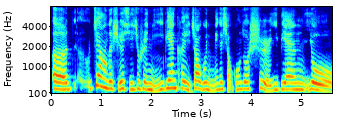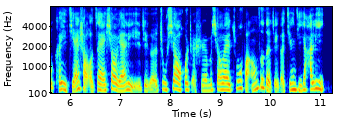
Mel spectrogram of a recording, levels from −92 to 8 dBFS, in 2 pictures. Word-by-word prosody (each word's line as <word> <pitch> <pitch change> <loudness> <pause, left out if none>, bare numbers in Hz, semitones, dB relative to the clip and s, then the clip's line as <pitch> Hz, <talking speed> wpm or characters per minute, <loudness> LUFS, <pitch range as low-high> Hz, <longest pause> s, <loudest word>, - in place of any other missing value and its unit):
呃， 225 -2 +6 0.5
这 355 - 0
样 300 -6 +6
的 245 - +4
学 235 +1 +1
习 220 -2 -3
就 240 0 -1
是 230 -1 +1
你 200 -2 +1
一 225 - 0
边 265 +2 +4
可 255 -1 -2
以 215 -6 +1
照 255 -2 +2
顾 225 0 0
你 205 - -1
那 180 +3 -6
个 225 - 0
小 220 - -5
工 220 +1 -5
作 235 0 +1
室， 225 -7 -1
一 205 +3 -2
边 220 -1 +1
又 190 -9 +5
可 210 +9 -5
以 205 - -1
减 225 +5 -2
少 255 +1 -3
在 195 -4 -2
校 215 0 -1
园 165 +3 -1
里 210 - -4
这 180 - -8
个 - - -6
住 215 +3 -7
校 215 +1 0
或 210 +2 -3
者 210 - -11
是 175 0 -10
校 205 0 -4
外 205 -1 +1
租 245 +7 -4
房 235 -3 -3
子 280 +1 -1
的 - - -1
这 - - -9
个 - - -8
经 210 +1 0
济 185 -4 -4
压 210 - -2
力。 235 0 0
220 Hz, 280 characters per minute, -20 LUFS, 205-240 Hz, 0.5 s, 呃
